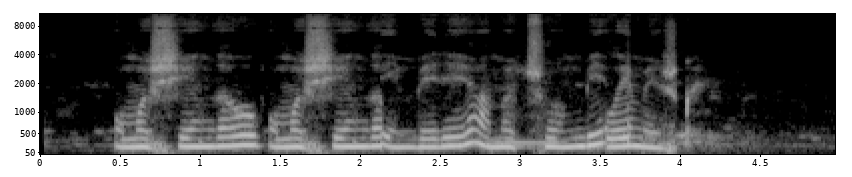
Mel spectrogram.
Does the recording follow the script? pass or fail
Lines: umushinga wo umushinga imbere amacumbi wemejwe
pass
